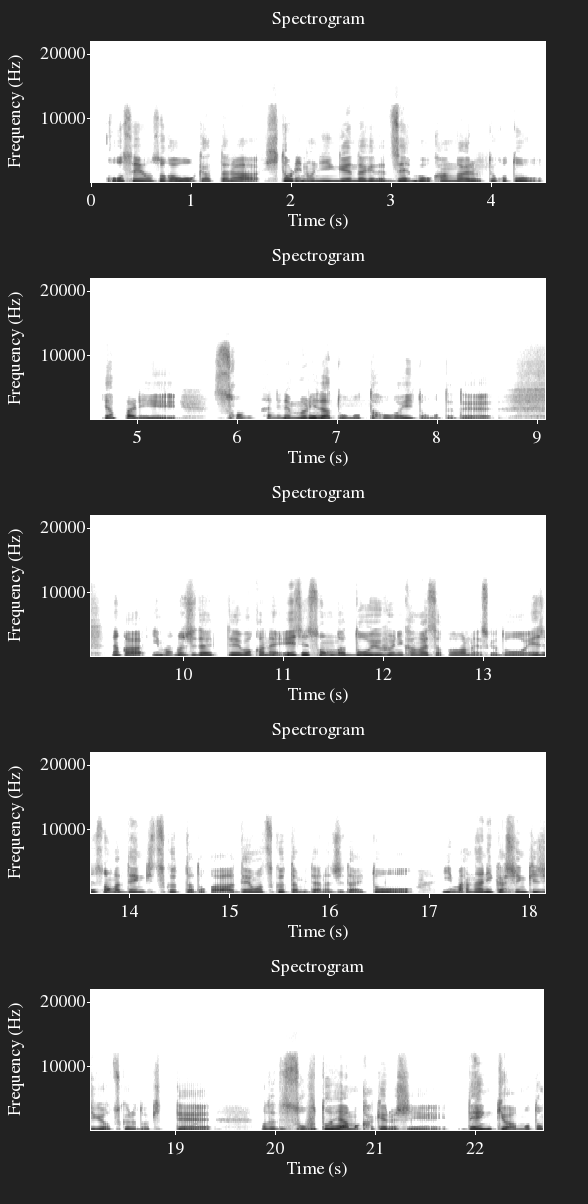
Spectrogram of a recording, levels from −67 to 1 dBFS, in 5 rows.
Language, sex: Japanese, male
